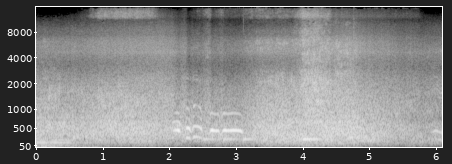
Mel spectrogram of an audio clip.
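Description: Heavy surf breaking and washing around in the shallows: a steady rush of foaming water, with a louder crash of a wave about four seconds in.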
